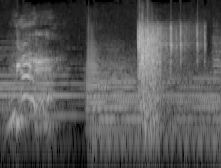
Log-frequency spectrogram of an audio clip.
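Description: A cartoon sound-effect thunk about one and a half seconds in, as two burly men jam side by side in a doorway. It lands over a held chord of music that starts just before it.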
